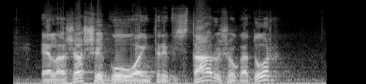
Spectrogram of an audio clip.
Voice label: Portuguese Listening; Portuguese Test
